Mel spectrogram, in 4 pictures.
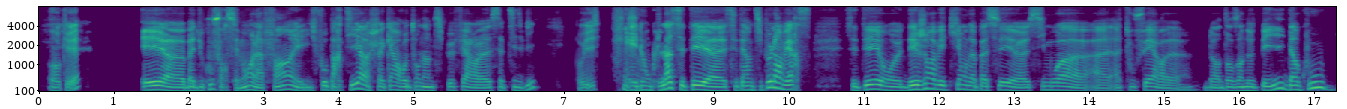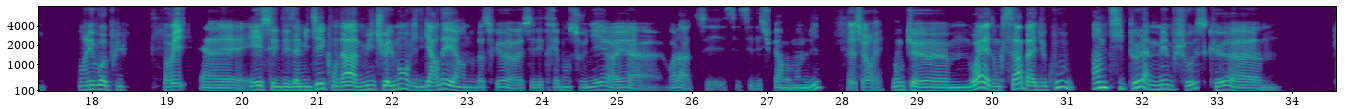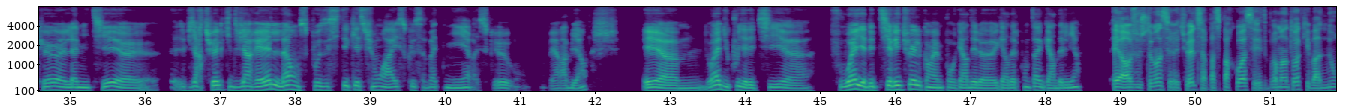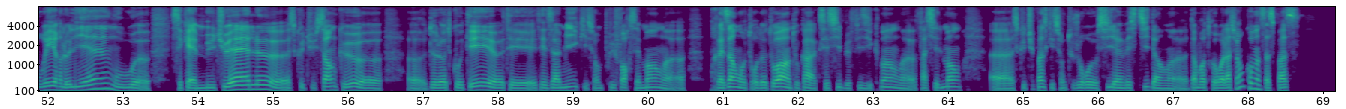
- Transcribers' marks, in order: chuckle; tapping; stressed: "même"; stressed: "lien"
- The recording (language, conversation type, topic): French, podcast, Comment transformer un contact en ligne en une relation durable dans la vraie vie ?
